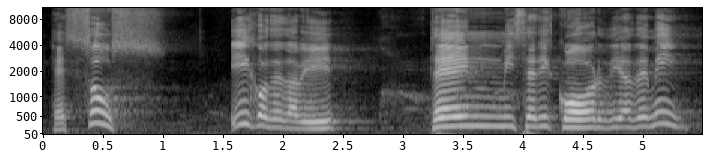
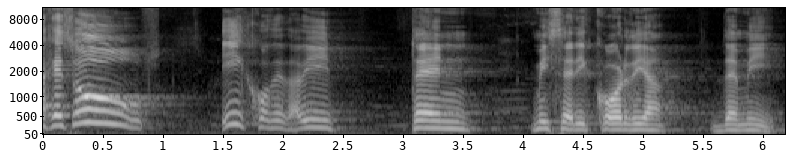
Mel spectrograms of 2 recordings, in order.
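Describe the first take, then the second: First: A raised, pleading call, higher and louder; a beggar shouting for mercy from the roadside; crying out. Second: A full yell, much higher and louder on Jesús; the blind man shouting over the crowd to Jesús, loud and high. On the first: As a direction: call out to Jesús for mercy, loud and high. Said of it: "comenzó a dar voces". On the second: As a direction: cry out even louder than the crowd. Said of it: "gritaba más alto". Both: Retold or imitated.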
